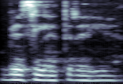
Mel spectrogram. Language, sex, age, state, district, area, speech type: Maithili, female, 30-45, Bihar, Samastipur, rural, spontaneous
